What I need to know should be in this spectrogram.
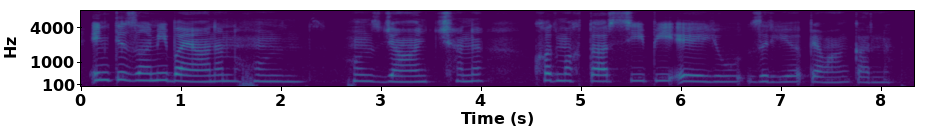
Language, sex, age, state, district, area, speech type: Kashmiri, female, 18-30, Jammu and Kashmir, Anantnag, rural, read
